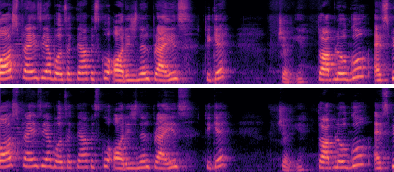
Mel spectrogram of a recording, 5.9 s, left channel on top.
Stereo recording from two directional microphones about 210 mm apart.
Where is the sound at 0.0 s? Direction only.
30° left (ahead or behind).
